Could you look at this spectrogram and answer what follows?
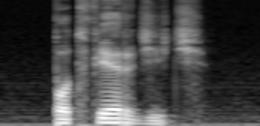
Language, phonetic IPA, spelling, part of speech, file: Polish, [pɔˈtfʲjɛrʲd͡ʑit͡ɕ], potwierdzić, verb, Pl-potwierdzić.ogg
